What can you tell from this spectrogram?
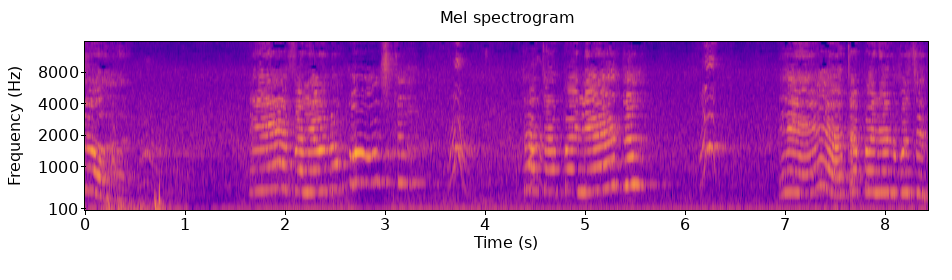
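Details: German Spitz puppies give high, tonal whining yelps with wavering, rising and falling pitch, arriving in short bursts every second or two, over a steady low hum indoors.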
